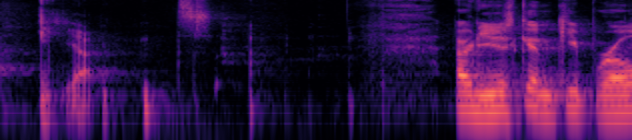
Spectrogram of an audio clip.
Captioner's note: laughs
